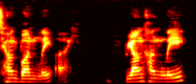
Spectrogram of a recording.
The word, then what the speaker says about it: Byung-Hun Lee: I love, by the way, because Byung-Hun Lee, that's how you pronounce his name.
